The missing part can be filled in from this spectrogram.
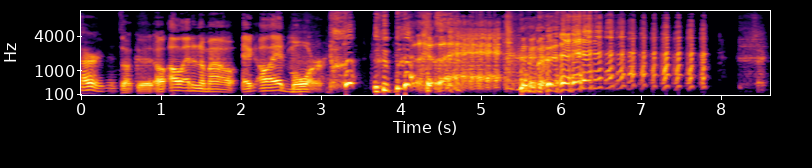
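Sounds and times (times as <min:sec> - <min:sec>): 
speech: 0:00.0 - 0:04.8, 0:05.5 - 0:06.6
loud laugh-like coughing fit: 0:03.1 - 0:06.2.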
